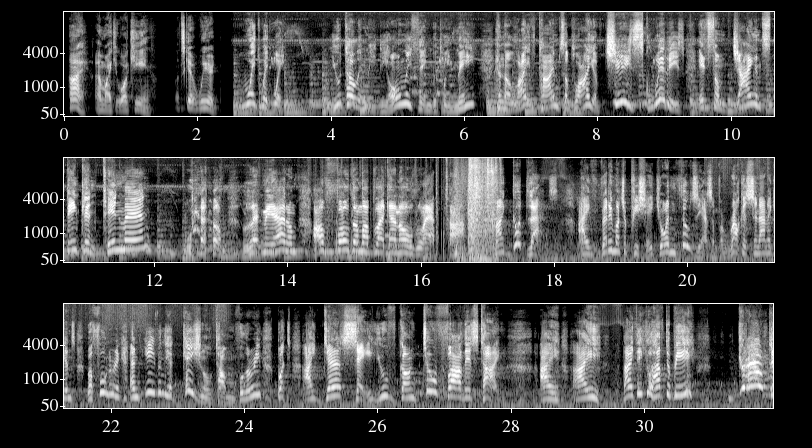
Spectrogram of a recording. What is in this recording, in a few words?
Animation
